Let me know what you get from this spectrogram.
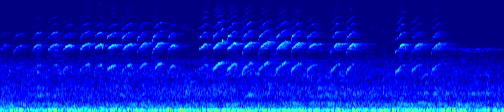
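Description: A bird calling fast runs of short rise-and-fall chirps, about three or four a second, in three bursts, over a low steady rumble.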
